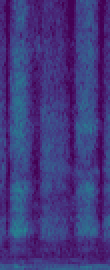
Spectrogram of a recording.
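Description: A man imitates being out of breath with his voice, producing two or three quick gasping, panting breaths, close and fairly loud, with no words spoken.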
